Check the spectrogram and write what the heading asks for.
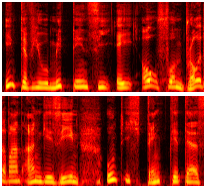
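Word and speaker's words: Brøderbund: Karateka ist ein Martial Arts Kampfspiel aus dem Jahr 1984, gepublished von Broderband. Ja, das ist die korrekte Aussprache. Broderband.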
